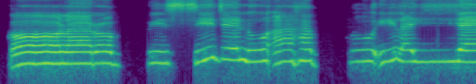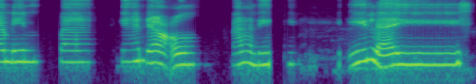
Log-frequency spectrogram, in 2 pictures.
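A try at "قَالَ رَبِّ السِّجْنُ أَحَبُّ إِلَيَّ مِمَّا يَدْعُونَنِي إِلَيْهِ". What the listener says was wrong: Ya, mim tasydidnya jangan terburu-buru, Eyang. Ilaiya mimma, ya. Tahan sempurna.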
